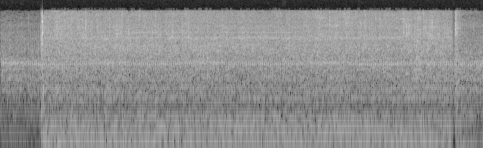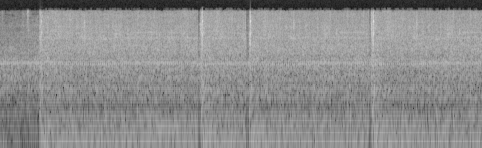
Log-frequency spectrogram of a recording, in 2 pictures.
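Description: Truck engine idling and rumbling steadily in the Snowrunner driving game, with a short dip near the middle before it resumes and a few sharp hissing air-brake releases later on.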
